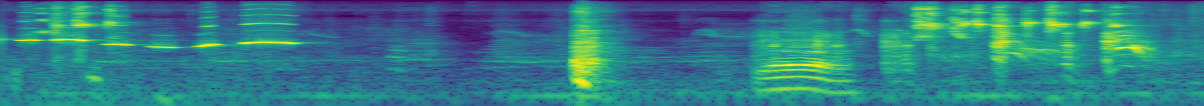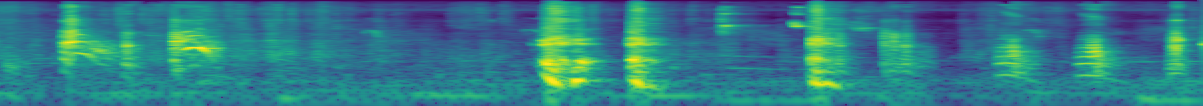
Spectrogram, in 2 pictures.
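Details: Pet Javan myna kept at home, a talented mimic said to cough, laugh and call out to girls, gives descending whistles, a nasal harmonic honk and bursts of harsh squawky chatter between short pauses.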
